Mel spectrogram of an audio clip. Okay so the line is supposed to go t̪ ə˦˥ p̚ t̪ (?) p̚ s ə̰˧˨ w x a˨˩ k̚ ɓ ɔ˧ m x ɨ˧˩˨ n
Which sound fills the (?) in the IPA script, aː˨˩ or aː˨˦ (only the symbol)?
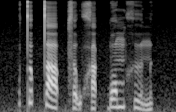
aː˨˩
